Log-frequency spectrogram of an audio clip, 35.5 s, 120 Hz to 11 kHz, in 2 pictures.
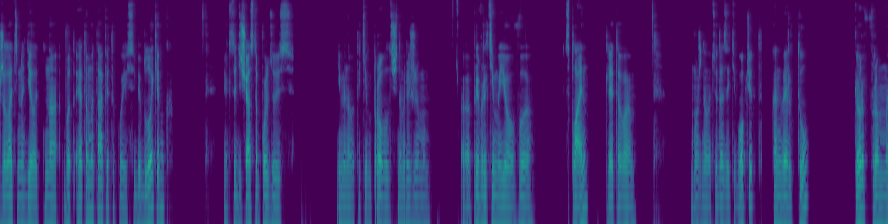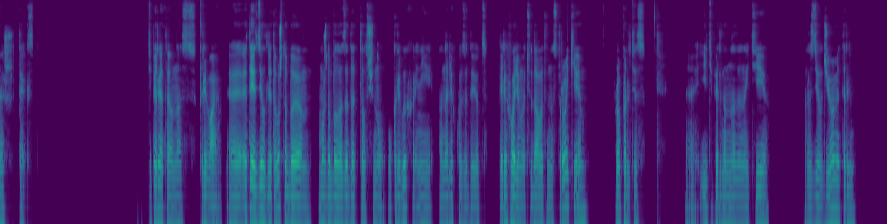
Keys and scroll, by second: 20.7 Tab, 20.7 Tab.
